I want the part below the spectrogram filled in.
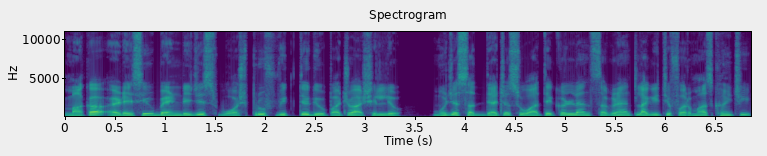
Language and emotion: Goan Konkani, neutral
